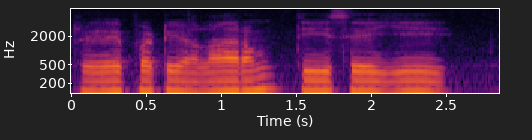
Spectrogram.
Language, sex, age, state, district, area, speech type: Telugu, male, 18-30, Andhra Pradesh, East Godavari, rural, read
